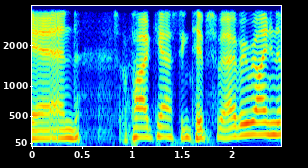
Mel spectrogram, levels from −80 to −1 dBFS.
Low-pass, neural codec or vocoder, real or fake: 3.6 kHz; codec, 16 kHz in and 24 kHz out, 0.4 kbps, LongCat-Audio-Codec, four codebook decoder; fake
